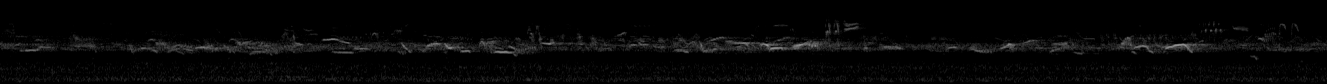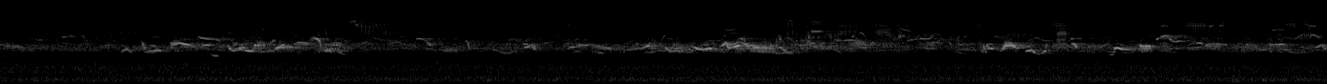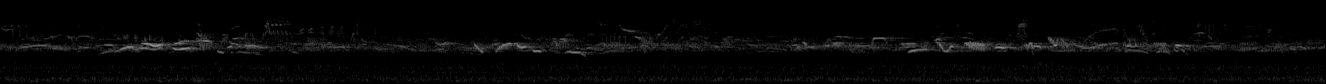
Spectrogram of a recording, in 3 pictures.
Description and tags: Morning Amb & Birds
ambient, background-sound, ambience, soundscape, atmosphere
